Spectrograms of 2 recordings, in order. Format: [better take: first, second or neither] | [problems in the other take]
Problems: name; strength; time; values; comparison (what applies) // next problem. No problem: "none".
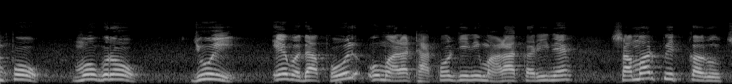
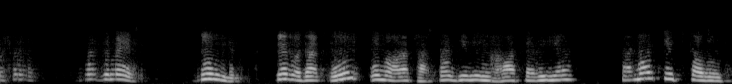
first | noise reduction (neural mask model DeepFilterNet 3)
